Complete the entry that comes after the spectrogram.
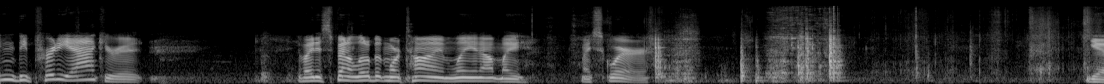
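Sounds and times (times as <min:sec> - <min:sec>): metal square scraping on wood: 0:05.4 - 0:08.5.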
